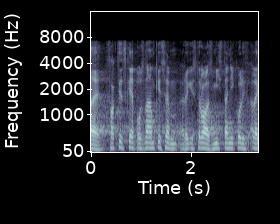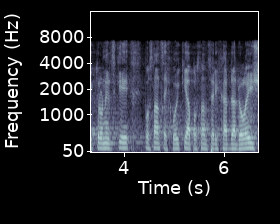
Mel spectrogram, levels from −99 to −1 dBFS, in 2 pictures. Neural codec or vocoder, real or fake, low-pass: none; real; 7.2 kHz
